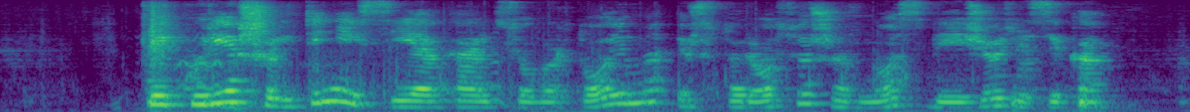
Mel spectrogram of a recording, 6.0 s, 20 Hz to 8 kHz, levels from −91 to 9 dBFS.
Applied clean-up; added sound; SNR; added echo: neural separator model SepFormer DNS4.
